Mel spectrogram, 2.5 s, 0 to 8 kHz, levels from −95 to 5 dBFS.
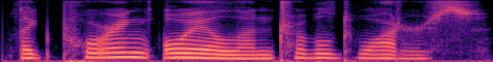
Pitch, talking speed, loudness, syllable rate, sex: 195 Hz, 145 wpm, -17 LUFS, 4.2 syllables/s, female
